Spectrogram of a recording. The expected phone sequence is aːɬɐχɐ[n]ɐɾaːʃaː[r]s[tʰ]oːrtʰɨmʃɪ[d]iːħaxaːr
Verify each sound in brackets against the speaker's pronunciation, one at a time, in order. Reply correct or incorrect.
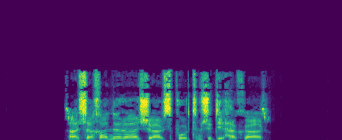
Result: correct, correct, incorrect: pʰ, correct

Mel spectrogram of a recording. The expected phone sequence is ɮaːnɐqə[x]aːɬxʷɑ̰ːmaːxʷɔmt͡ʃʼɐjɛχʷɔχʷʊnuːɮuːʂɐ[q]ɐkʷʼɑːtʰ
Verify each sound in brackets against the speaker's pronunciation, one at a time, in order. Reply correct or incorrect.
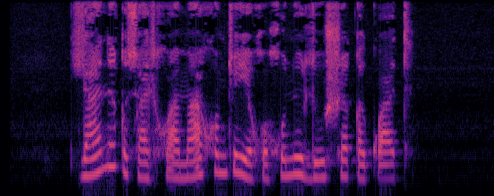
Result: incorrect: ɕ, correct

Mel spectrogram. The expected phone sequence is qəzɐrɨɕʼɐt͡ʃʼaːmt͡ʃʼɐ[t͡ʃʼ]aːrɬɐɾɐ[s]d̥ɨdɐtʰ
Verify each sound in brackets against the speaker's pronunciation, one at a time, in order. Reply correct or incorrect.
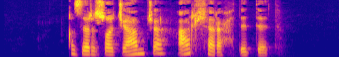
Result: incorrect: none, incorrect: ħ

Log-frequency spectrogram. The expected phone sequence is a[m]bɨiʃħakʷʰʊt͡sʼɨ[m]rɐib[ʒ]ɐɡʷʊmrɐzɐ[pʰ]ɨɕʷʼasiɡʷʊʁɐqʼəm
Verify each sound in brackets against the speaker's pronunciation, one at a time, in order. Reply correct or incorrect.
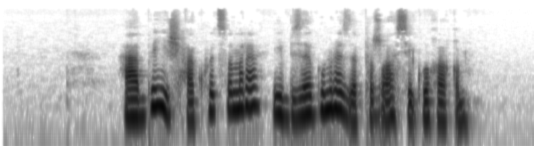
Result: incorrect: none, correct, incorrect: z, correct

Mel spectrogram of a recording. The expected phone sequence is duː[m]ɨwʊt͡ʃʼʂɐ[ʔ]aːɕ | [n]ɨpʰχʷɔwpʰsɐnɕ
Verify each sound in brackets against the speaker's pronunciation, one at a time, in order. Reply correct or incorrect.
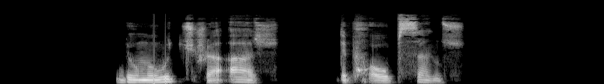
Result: correct, correct, incorrect: d

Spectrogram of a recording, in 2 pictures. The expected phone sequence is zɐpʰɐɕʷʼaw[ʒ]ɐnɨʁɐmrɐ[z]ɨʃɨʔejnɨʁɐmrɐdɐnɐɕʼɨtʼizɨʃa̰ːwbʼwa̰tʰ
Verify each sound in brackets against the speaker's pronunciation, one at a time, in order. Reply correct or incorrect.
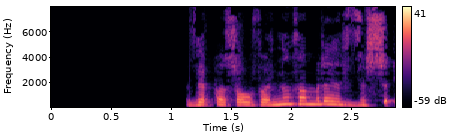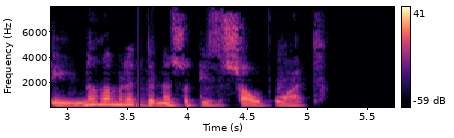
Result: incorrect: v, correct

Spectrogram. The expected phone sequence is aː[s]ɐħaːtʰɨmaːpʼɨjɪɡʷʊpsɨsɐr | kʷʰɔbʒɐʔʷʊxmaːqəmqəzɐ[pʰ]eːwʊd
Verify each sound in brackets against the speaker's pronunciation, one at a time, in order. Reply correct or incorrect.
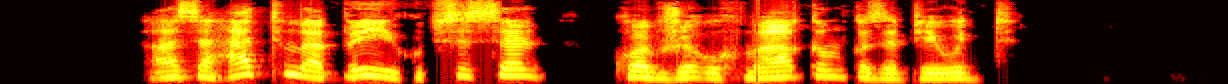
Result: correct, correct

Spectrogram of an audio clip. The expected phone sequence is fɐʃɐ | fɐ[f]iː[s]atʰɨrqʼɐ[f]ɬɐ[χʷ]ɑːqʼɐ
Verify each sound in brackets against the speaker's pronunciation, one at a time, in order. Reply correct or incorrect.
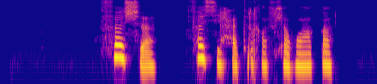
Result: incorrect: s, incorrect: ħ, correct, incorrect: ʁʷ

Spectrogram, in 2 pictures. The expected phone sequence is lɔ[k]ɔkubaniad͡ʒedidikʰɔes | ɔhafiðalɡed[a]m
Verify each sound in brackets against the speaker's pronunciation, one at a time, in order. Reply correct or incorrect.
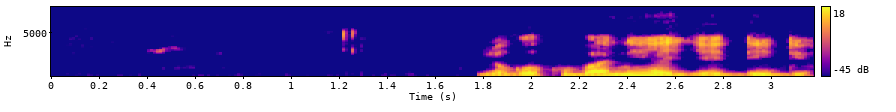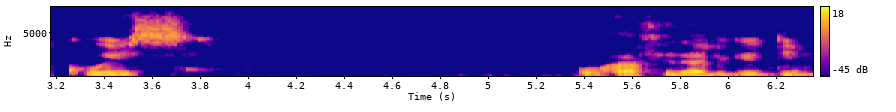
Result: incorrect: ɡ, incorrect: i

